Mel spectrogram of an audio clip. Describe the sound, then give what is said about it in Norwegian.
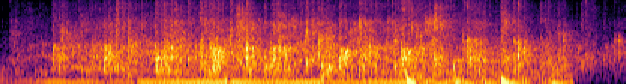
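A jingle played by the host: loud, dense clapping and applause over a sustained low bass tone, running steadily before cutting off abruptly near the end. “Ups, ja, det går litt sånn her og der med disse jinglene mine I dag, men sånn det.”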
